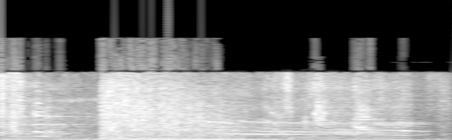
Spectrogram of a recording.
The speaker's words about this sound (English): Forrest has grabbed the gun and shot Stone.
